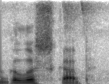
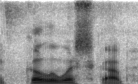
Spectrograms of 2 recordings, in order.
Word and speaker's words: Glooscap: But before I do, I want to mention about our person that we looked up to, Glooscap. That's a mispronunciation because it should be Glooscap, which means a good man.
